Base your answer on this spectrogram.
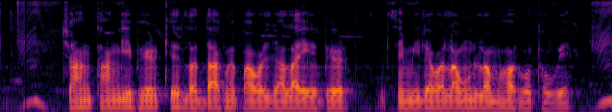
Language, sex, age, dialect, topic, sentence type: Bhojpuri, male, <18, Western, agriculture, statement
